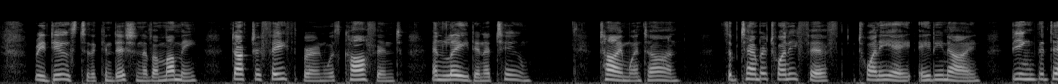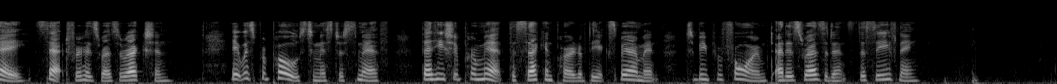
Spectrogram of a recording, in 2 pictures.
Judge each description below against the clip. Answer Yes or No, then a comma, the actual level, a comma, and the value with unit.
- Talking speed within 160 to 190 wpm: No, average, 150 wpm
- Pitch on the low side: No, high, 200 Hz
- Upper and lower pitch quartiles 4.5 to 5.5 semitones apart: Yes, average, 4.8 semitones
